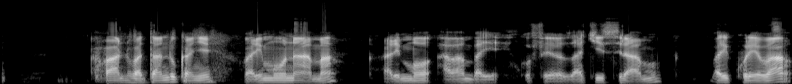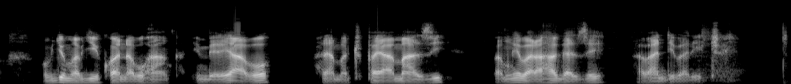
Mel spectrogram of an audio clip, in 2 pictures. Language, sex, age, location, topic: Kinyarwanda, male, 36-49, Kigali, government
